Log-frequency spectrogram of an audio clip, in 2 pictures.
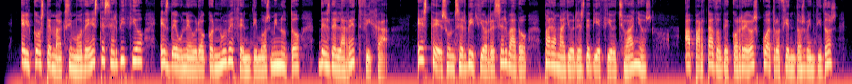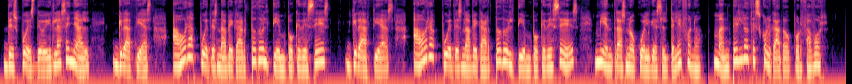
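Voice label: ES F commercial, Spanish, female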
